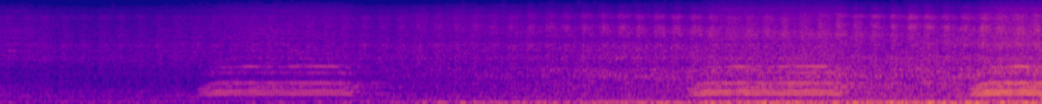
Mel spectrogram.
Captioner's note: train approaches; train whistle blows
